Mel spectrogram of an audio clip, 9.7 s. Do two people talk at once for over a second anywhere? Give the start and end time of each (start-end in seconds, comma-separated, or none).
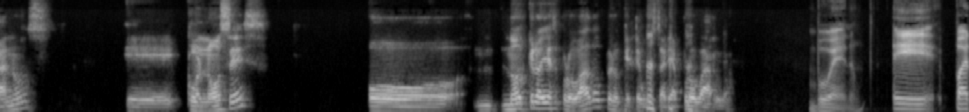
none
